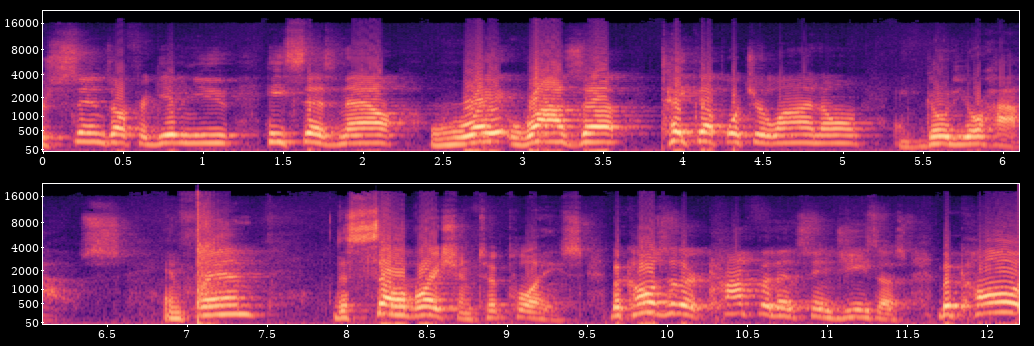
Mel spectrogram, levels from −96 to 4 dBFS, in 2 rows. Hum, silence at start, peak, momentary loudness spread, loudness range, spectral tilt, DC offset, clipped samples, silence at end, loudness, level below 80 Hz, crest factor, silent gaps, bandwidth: none; 0 s; 0 dBFS; 12 LU; 4 LU; -4.5 dB/octave; under 0.1%; under 0.1%; 0 s; -10 LUFS; -38 dBFS; 10 dB; none; 18 kHz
